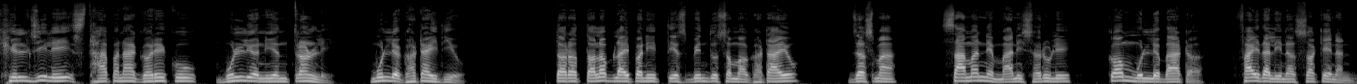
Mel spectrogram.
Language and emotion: Nepali, neutral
